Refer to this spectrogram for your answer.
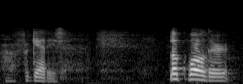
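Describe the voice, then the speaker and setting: An actress playing a cool, guarded, scheming American femme fatale in a 1940s radio drama, speaking curtly with a seductive edge. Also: female voice, on the low side, expressive, moderate pace, creaky. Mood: tense, evasive. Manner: curt, guarded, coolly seductive. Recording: muffled 1940s radio recording.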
